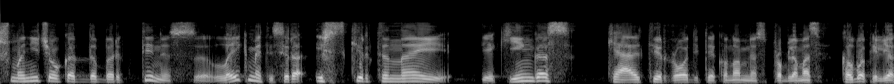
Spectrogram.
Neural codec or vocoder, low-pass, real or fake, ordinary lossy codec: none; 7.2 kHz; real; Opus, 64 kbps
